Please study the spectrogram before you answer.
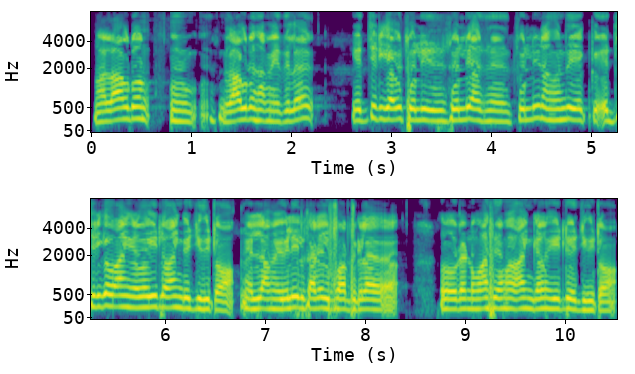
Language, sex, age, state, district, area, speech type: Tamil, female, 60+, Tamil Nadu, Namakkal, rural, spontaneous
